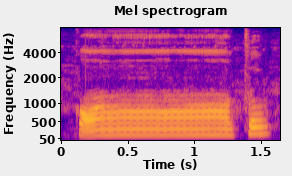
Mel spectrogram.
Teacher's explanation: یہاں پھر دیکھیں نون ساکن کے بعد تا آ گئی ہے تو یہاں بھی اخفا ہو گیا، نون کی آواز ناک سے نکلے گی اور کچھ منہ سے، اس طرح آواز موٹی ہو جائے گی، کونت، زبان لٹکی رہے گی اور تالو کی جانب مائل ہوگی، کونت۔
